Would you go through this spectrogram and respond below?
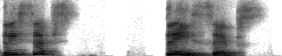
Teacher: Tiene la sílaba tónica en la I, por lo tanto, grave, ¿sí? Terminada en vocal.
